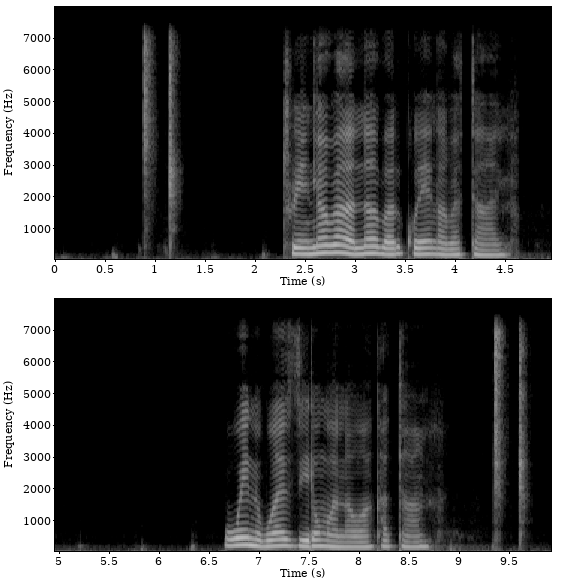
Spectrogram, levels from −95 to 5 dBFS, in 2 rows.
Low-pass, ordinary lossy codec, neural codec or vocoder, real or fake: 7.2 kHz; none; codec, 16 kHz, 1 kbps, FunCodec, trained on Chinese and English, 50 frames a second; fake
